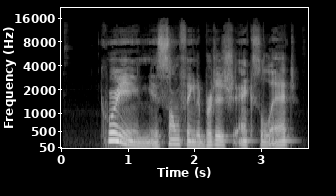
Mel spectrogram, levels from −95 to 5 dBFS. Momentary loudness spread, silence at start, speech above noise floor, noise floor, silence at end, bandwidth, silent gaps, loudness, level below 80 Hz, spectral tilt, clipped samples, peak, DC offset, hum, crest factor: 10 LU; 0.65 s; 49 dB; -71 dBFS; 0.2 s; 14 kHz; none; -23 LUFS; -54 dBFS; -5.5 dB/octave; under 0.1%; -6 dBFS; under 0.1%; none; 18 dB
